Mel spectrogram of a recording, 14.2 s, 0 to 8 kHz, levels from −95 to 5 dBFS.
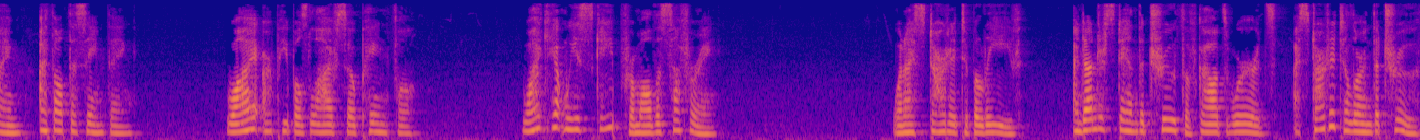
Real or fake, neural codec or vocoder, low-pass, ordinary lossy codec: real; none; 7.2 kHz; MP3, 64 kbps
